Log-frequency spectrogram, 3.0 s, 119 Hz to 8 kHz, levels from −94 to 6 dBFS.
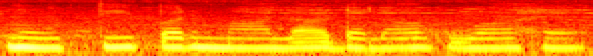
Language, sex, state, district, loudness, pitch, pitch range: Hindi, female, Uttar Pradesh, Lucknow, -15 LUFS, 230 Hz, 225-235 Hz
